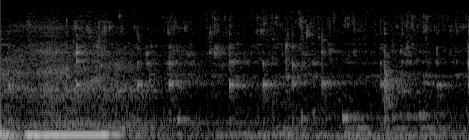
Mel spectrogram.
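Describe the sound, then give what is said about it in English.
Wine is poured from a bottle into a glass: a brief low glug, then a soft trickling splash that rises in pitch as the glass fills. “Oh, that's a good pour.”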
